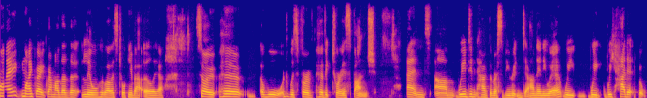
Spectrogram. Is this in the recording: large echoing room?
no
